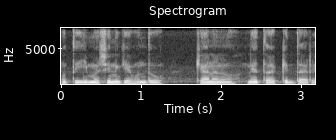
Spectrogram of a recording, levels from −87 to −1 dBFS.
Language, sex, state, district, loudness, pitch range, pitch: Kannada, male, Karnataka, Koppal, -14 LUFS, 150-160 Hz, 155 Hz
